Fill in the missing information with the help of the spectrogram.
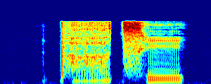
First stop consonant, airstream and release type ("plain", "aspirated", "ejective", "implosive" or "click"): aspirated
